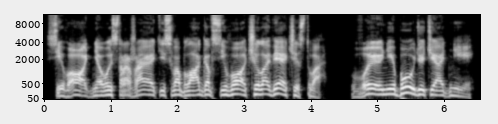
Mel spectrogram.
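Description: A man's voice: a little high, lively intonation, very slow, bright, forceful tone, smooth, dry recording, clean studio sound, exaggerated voice. A man voicing a stern aging warlord who addresses his troops in a commanding, declamatory way. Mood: rousing.

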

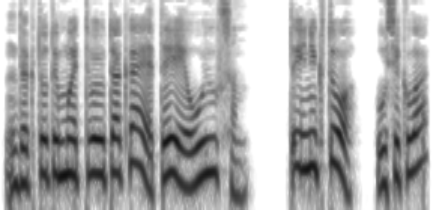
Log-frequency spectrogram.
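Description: A woman's voice: medium pitch, brisk, darkish tone, dry recording, clean studio sound, natural voice. A woman voicing a drunk, possessive young man who speaks harshly with false tenderness, in an audiobook reading. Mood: furious.

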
